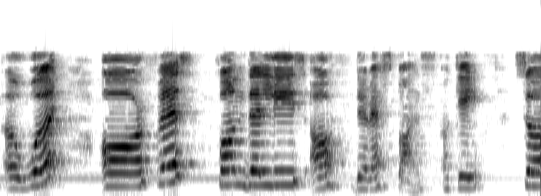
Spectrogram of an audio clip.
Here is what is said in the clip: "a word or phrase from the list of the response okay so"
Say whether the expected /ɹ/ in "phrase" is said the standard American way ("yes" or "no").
no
